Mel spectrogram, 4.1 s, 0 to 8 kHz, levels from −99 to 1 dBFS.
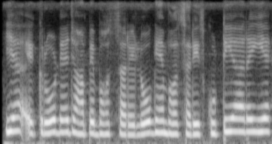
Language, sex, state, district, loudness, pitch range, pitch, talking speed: Hindi, female, Uttar Pradesh, Lalitpur, -12 LUFS, 220-260 Hz, 235 Hz, 235 wpm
